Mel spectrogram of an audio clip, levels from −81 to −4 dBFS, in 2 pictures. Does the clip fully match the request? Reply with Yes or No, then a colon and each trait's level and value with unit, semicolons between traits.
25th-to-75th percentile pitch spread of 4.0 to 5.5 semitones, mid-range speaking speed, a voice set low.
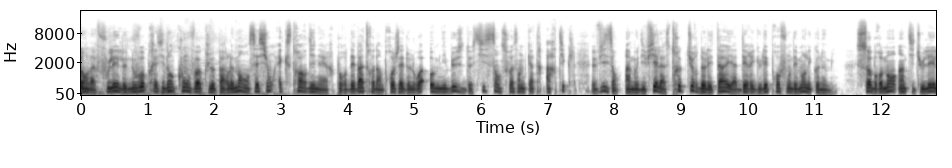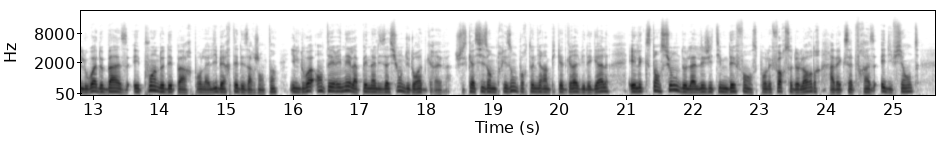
No: average, 2.9 semitones; average, 195 wpm; low, 120 Hz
